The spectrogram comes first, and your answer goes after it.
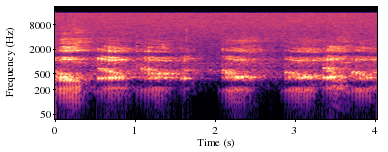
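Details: Fallow deer (Dama dama) during reproductive behaviour, giving four deep, pulsed, belching groans in quick succession, each about half a second long and separated by short gaps.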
